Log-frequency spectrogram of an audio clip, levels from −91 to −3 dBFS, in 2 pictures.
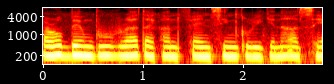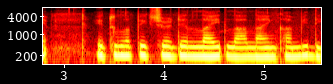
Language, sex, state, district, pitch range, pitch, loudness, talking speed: Nagamese, male, Nagaland, Kohima, 195-210 Hz, 200 Hz, -17 LUFS, 215 wpm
